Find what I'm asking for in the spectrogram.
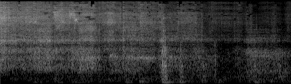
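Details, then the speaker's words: Umarex Zelos air rifle, at low pressure, degassed before tuning the regulator to about 1900 PSI by unscrewing the air cylinder: a sharp hiss fades steadily over three seconds; normal degassing. "So the easiest way to degas your rifle is to take off your cylinder, and that's just unscrewing it."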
